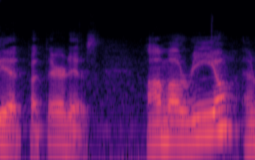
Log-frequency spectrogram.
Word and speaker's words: amarillo: but there it is Amarillo and remember the two L's make the Y sound as if you go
